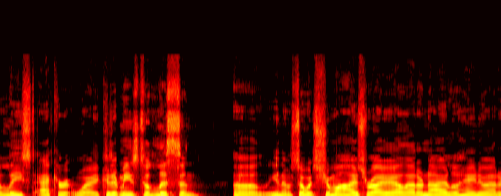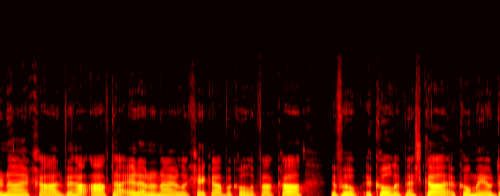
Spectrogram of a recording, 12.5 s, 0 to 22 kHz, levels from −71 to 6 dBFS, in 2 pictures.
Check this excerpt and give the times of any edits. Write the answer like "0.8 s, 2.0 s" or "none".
1.5 s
